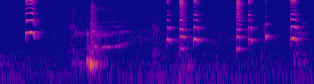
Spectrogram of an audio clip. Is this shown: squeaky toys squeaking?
yes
